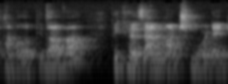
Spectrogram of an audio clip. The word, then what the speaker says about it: Pilava: Pilava.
